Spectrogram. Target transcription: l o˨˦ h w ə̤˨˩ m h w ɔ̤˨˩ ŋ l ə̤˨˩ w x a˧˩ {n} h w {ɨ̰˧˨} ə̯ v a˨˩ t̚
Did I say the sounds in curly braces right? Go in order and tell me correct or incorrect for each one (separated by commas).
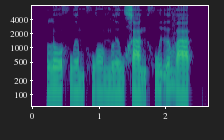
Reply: correct, incorrect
